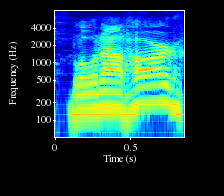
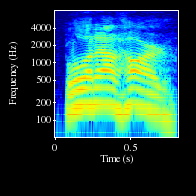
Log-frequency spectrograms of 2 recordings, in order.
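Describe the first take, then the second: First: Firm coaching command; blowing out hard. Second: Loud coaching command; blowing out hard. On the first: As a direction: call it out firmly again. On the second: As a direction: call it out firmly. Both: Shown as a demonstration.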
